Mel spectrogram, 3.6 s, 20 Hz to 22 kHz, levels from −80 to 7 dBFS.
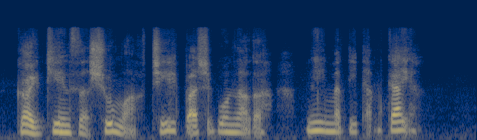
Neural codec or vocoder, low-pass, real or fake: codec, 16 kHz in and 24 kHz out, 0.8 kbps, FocalCodec, streaming, 65536 codes; 10.8 kHz; fake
